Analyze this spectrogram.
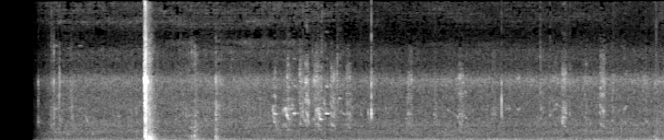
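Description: Outdoor street noise with a low rumble goes on steadily.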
